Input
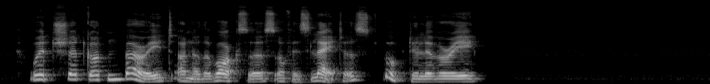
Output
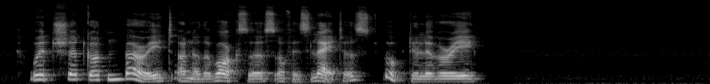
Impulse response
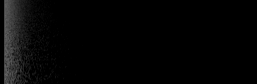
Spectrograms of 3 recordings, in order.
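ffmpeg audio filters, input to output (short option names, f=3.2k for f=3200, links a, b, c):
-af "asubboost=boost=6.5:cutoff=53,volume=2.5dB"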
